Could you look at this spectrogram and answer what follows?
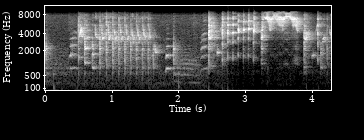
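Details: Caged pet common starling talking and singing: rapid rattling trills and buzzy chatter, a short pause, then rising squeaky phrases and electronic-sounding warbles, its mimicry-like medley varied and loud.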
